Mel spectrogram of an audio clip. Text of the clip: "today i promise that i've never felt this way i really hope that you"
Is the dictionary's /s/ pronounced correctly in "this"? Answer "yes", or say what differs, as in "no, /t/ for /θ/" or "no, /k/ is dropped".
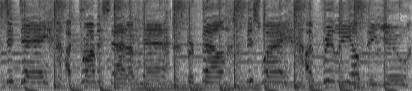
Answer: yes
